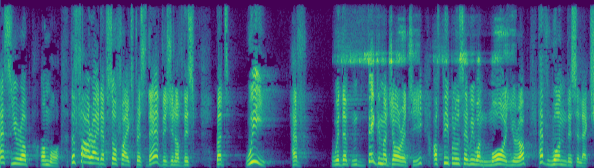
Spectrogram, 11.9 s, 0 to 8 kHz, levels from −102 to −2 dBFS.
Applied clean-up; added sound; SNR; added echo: neural mask model DeepFilterNet 3.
